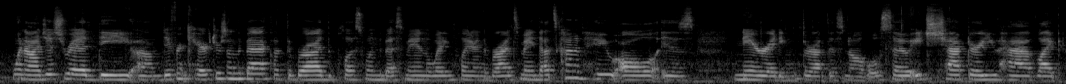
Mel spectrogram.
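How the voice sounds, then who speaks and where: A woman's voice: mid-range voice, a bit bright, recorded from a distance, a little hiss or hum. A young woman casually reviewing a book for her vlog, chatty and upbeat, a little out of breath and full of fillers. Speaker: book vlogger.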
